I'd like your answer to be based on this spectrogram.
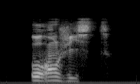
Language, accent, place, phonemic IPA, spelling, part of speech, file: French, France, Lyon, /ɔ.ʁɑ̃.ʒist/, orangiste, adjective / noun, LL-Q150 (fra)-orangiste.wav
- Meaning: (adjective) Orangeism; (noun) Orangeman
